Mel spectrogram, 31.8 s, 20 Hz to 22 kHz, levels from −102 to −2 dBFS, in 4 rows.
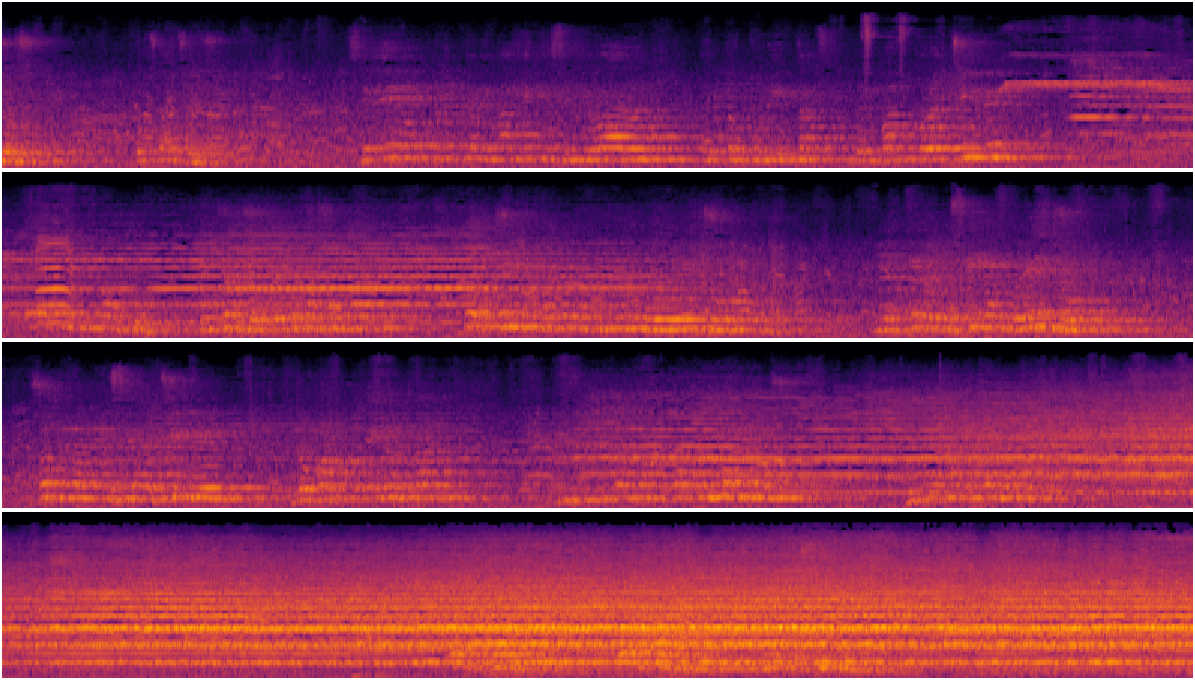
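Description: No technical faults can be heard.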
